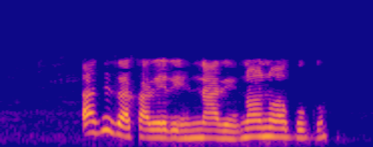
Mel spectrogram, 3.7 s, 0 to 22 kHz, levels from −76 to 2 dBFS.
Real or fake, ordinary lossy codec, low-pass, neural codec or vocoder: fake; MP3, 32 kbps; 5.4 kHz; vocoder, 22.05 kHz, 80 mel bands, Vocos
